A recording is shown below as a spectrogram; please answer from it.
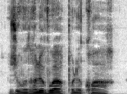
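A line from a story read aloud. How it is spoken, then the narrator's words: Grumbled. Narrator (French): grogna le second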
